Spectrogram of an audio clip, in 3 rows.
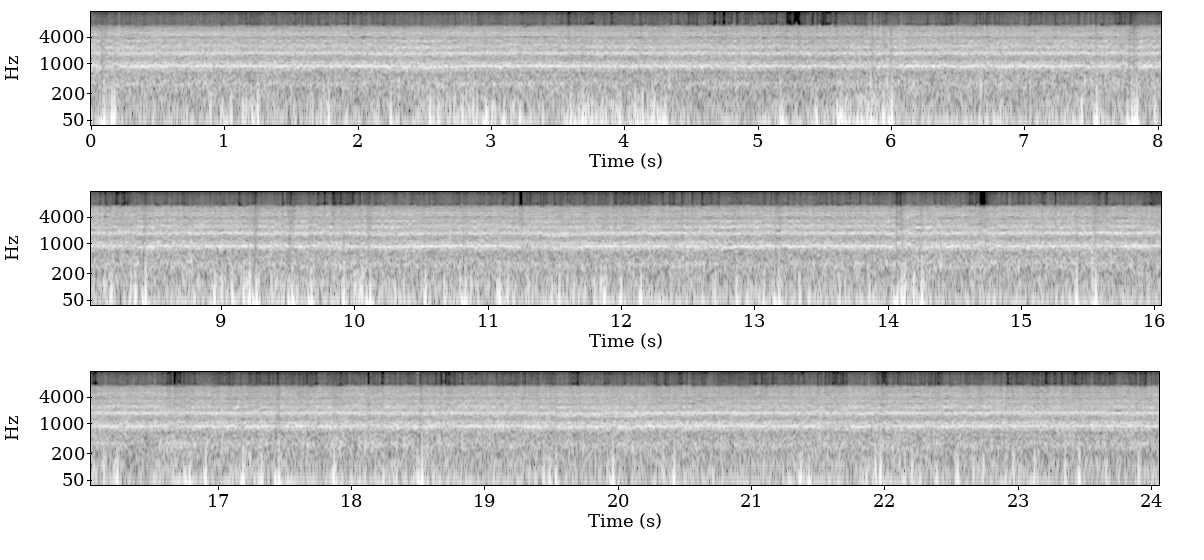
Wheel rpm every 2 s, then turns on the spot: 220, 230, 240, 240, 230, 230, 230, 230, 230, 230, 230, 230.
none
